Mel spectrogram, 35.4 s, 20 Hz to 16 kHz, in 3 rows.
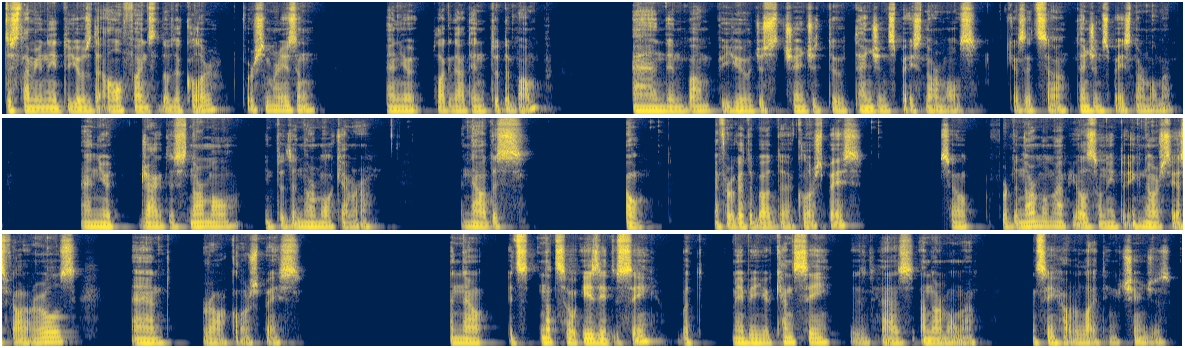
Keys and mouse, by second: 2.9 click, 4.9 click, 6.7 click, 8.3 click, 9.9 click, 11.4 click, 12.0 click, 13.2 click, 15.8 click, 16.2 alt+click, 17.2 click, 18.2 click, 18.6 m, 19.5 click, 20.4 click, 21.8 click, 23.1 click, 23.9 click, 25.0 click, 26.2 click, 26.9 click, 27.1 z, 27.3 alt+click, 29.3 alt+click, 30.6 alt+right click, 30.9 alt+click, 35.2 alt+right click.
